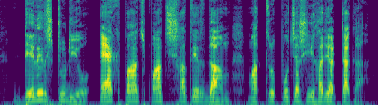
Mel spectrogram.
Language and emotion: Bengali, neutral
